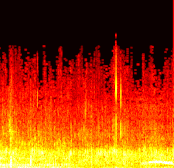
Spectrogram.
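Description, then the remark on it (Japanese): A short burst of hands clapping to welcome a guest church pastor, a dense steady patter of applause from a small group that holds at an even level for the whole moment, with no voices. “拍手パチパチパチパチパチ”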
